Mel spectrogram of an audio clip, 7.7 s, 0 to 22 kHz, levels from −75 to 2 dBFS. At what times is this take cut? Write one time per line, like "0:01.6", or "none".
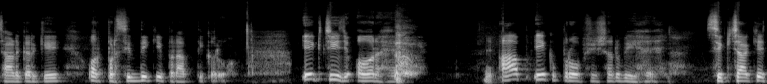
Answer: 0:02.8

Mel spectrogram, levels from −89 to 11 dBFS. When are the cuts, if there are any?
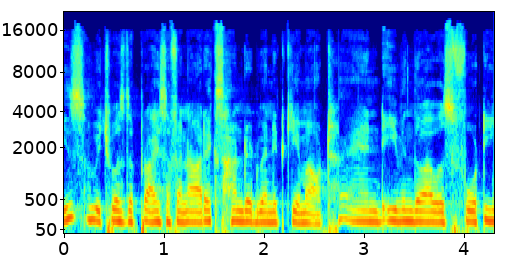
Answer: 0:02.7

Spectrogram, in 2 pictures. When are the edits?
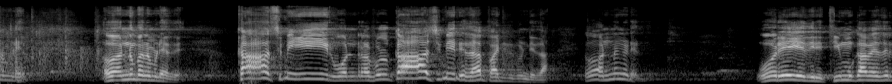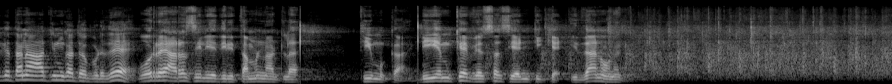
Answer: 0:10.3

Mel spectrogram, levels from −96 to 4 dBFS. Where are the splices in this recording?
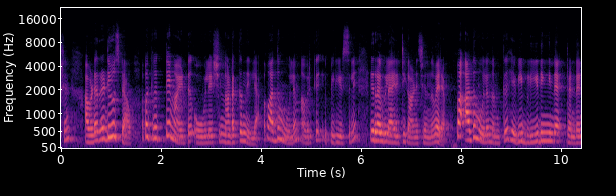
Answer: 0:07.8

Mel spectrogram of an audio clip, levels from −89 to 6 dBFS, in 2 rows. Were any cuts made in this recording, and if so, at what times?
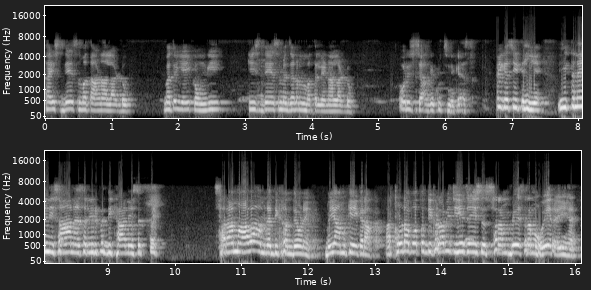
0:06.8

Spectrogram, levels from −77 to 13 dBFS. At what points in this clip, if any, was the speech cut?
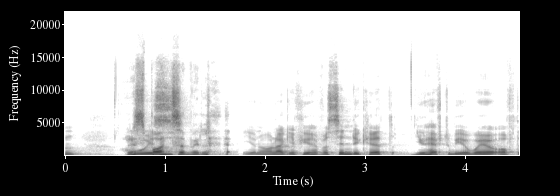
0:01.6

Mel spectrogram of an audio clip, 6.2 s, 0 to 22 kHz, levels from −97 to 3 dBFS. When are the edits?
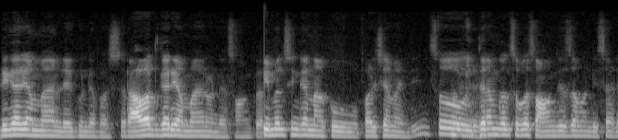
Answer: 0:02.6

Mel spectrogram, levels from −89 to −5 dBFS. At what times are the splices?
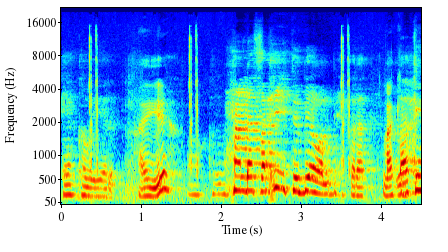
none

